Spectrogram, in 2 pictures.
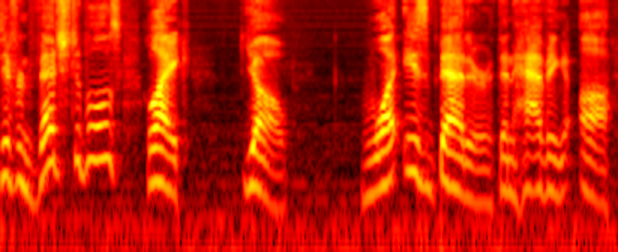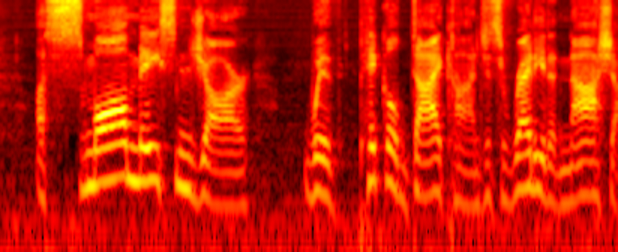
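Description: This man has an ordinary speaking voice at a fairly high pitch. He talks at a fairly slow pace with lively intonation and big swings in loudness. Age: 30s. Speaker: podcast host. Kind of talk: casual chat.

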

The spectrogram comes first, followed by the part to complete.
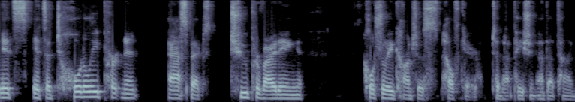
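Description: In a normal speaking voice, a man with an American accent talks at a moderate pace. His pitch is fairly high with ordinary variation, on a very clean recording with a silent background. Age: 30s. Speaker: nurse. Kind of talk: casual interview conversation.

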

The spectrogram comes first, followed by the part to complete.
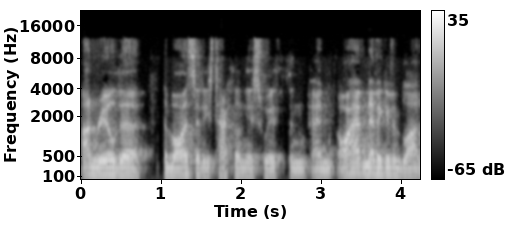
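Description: Against a quiet background, a man with an Australian accent talks at a fairly quick pace in a medium pitch and monotone, flat intonation. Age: 30s. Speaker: podcast host. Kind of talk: casual chat.

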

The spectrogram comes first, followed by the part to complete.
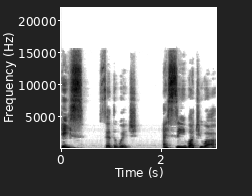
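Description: Against a quiet background, a passage is read aloud plainly.

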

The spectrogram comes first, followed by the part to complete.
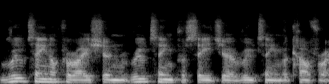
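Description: The speaker has a British accent and a fairly quick pace. Pitch variation is ordinary. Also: man. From England. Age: 40s. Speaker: leadership coach. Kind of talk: interview about life story.

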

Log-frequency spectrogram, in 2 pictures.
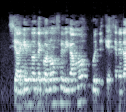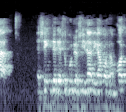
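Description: A man talks at a very fast pace, his pitch fairly high. Noticeable background noise runs underneath. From Spain, Valencia. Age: 30s. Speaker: Facebook ads marketer. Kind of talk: casual chat.

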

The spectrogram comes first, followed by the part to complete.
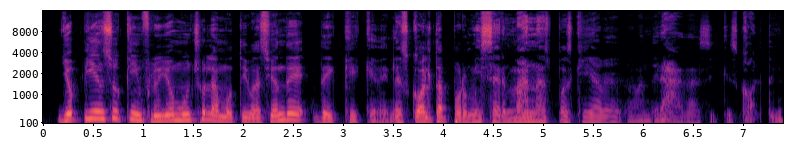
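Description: At medium pitch and moderate pace, a man with a dark, mellow tone and a somewhat breathy voice speaks with hardly any pauses, very wide pitch swings and big swings in loudness, in a dry, close, very clean recording with no echo and a silent background. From Mexico, Sonora (Cananea). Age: 40s. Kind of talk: interview testimony.

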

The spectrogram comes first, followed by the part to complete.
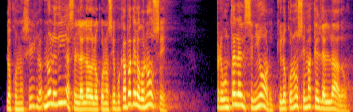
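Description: On a very clean recording with a silent background, a man with a Rioplatense accent talks at a fairly quick pace in an animated tone, his high pitch swinging very widely. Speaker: pastor. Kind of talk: sermon.

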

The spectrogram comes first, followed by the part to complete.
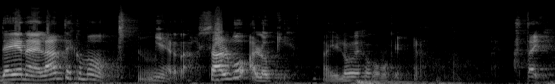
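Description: Over noticeable background noise and audible room echo, a woman speaks at a fairly quick pace with lively intonation, big swings in loudness and long, frequent pauses. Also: fairly high pitch for a woman. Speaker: podcast co-host. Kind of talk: casual chat.

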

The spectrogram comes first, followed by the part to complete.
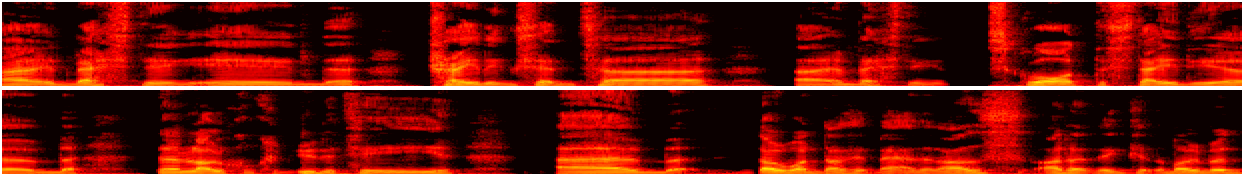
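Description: A man with a southern English accent, medium pitch, and a flat, monotone delivery at a fairly slow pace over a quiet background. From Brighton area, England. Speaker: football podcast co-host. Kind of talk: casual chat.

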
